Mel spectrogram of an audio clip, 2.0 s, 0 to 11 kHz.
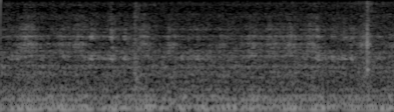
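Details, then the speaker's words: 2017 Audi Q5 3.0T with the HVAC blower on a low setting gives a low, uneven rattling rumble; the blower motor under the glove box has a worn bearing and is being replaced. "So I turned it off, turned it back on, put it on a low setting, and you can still hear that rattling noise coming from the blower motor. Definitely the bearing inside is shot."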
